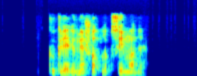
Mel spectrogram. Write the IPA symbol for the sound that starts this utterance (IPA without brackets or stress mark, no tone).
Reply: k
